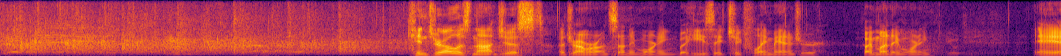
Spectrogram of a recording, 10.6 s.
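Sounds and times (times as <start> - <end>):
audience applause: 0.0 - 4.3
speech: 4.1 - 9.7, 10.3 - 10.6.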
